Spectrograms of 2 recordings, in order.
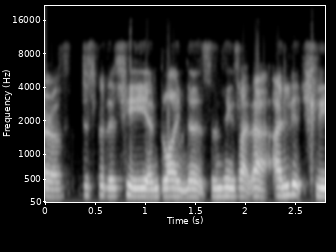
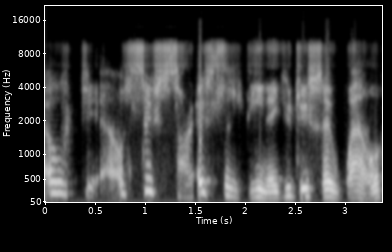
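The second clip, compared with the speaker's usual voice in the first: whispered, lower patronising sympathy; head-tilting pity; 5 semitones lower than usual. Retold or imitated. Imitating strangers who pity the blind woman. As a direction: coo it like a pitying stranger. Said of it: "the sort of tilting of the head".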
